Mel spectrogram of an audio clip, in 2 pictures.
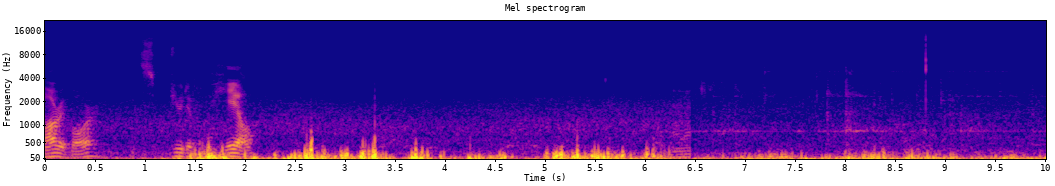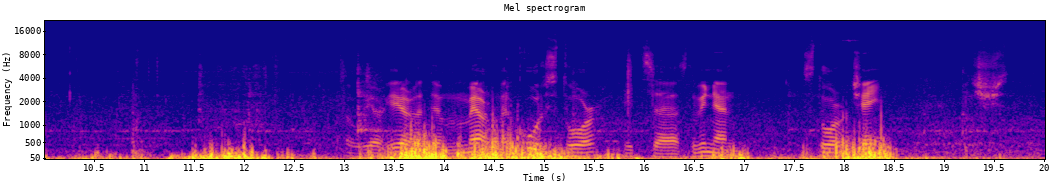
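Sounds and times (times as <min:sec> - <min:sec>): wind buffeting microphone: 0:00.6 - 0:20.0.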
